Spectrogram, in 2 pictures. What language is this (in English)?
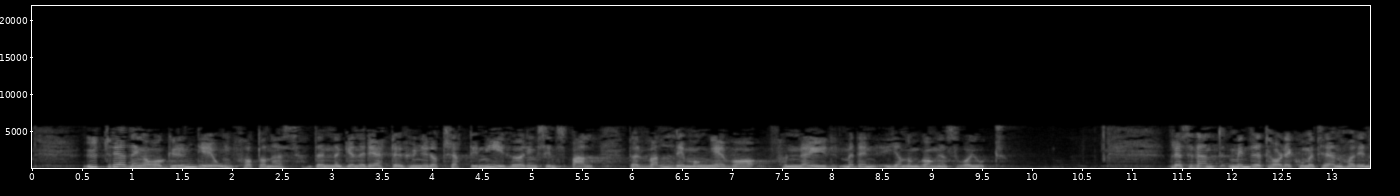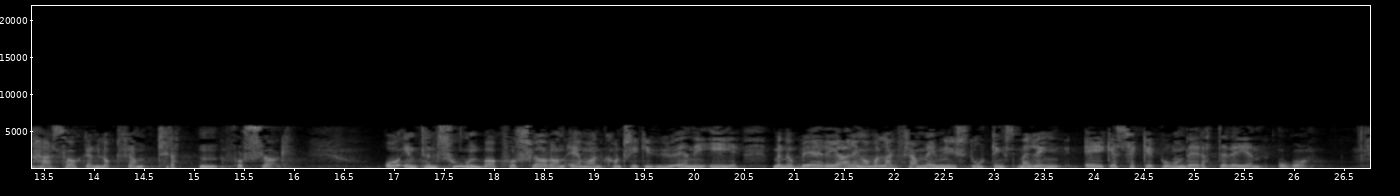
Norwegian Bokmål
